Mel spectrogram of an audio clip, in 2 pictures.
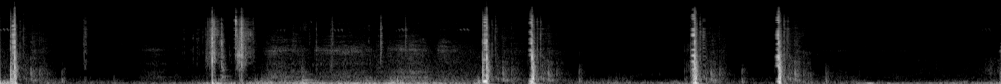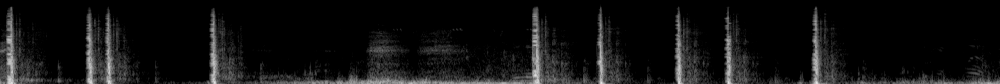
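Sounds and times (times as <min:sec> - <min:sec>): gunshots: 0:00.0 - 0:00.7, 0:04.8 - 0:05.8, 0:06.9 - 0:08.2, 0:10.0 - 0:11.4, 0:12.1 - 0:12.5, 0:15.3 - 0:18.5.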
